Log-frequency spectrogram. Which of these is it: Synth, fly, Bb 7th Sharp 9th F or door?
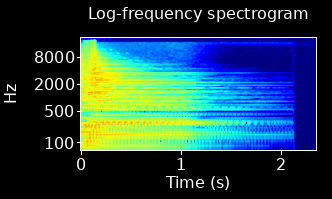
Bb 7th Sharp 9th F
